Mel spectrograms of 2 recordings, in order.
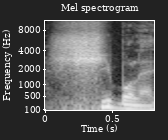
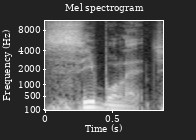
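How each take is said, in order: First: The word begins with a 'sh' sound. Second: The word begins with a plain 's' sound. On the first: This is the form the Ephraimites could not say. "O efraimita não conseguia falar" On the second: This is how an Ephraimite said it. "ele falava"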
